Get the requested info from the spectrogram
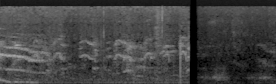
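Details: Pomeranian during the birthing process, recorded indoors: high, thin whines with gliding, falling tones, repeated for nearly three seconds. A short silence follows, then a faint low murmur. A steady low electrical hum runs beneath.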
